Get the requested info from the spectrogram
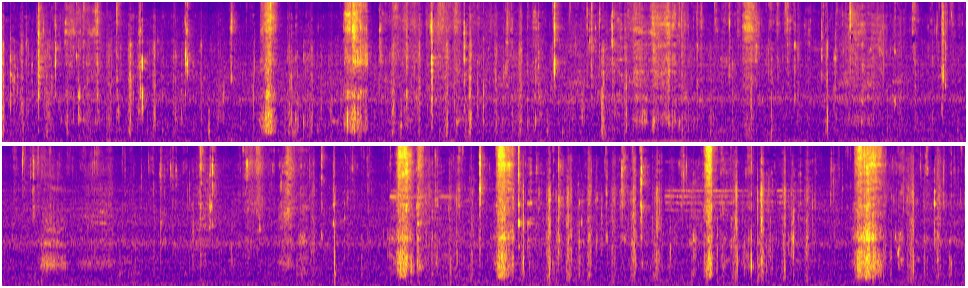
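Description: Close-miked eating sounds: a woman chewing mouthfuls of rice and braised pork in chilli sauce, with many small wet mouth clicks. Several louder bites or slurps stand out, a few near the middle and end.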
